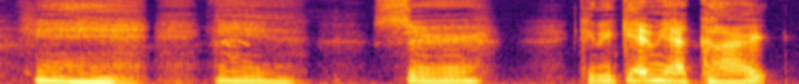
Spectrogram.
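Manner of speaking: high, demanding customer voice calling for help; shrill Karen shriek. Retold or imitated. Retelling a store encounter, mimicking a demanding Karen. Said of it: "annoying shriek".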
